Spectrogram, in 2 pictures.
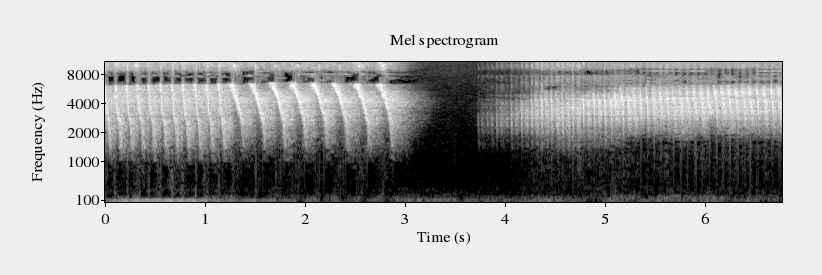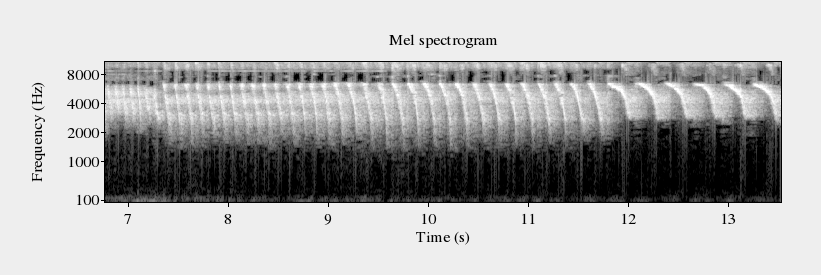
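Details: Canary song for stimulating young canaries: rapid down-slurred trill, a brief pause, then a long buzzy rolling phrase that turns into fast repeated descending notes.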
